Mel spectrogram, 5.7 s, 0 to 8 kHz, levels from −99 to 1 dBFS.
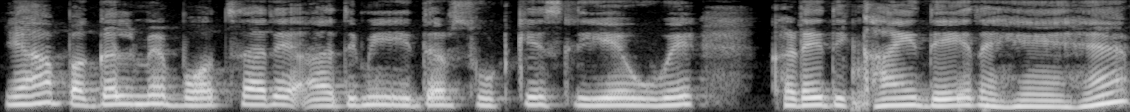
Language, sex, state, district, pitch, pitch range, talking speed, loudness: Hindi, female, Karnataka, Bangalore, 195 Hz, 185-210 Hz, 170 wpm, -16 LUFS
